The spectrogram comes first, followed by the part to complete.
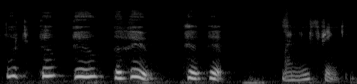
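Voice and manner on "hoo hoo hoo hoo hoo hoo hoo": loud hooting. Pretend. Toy hooting.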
